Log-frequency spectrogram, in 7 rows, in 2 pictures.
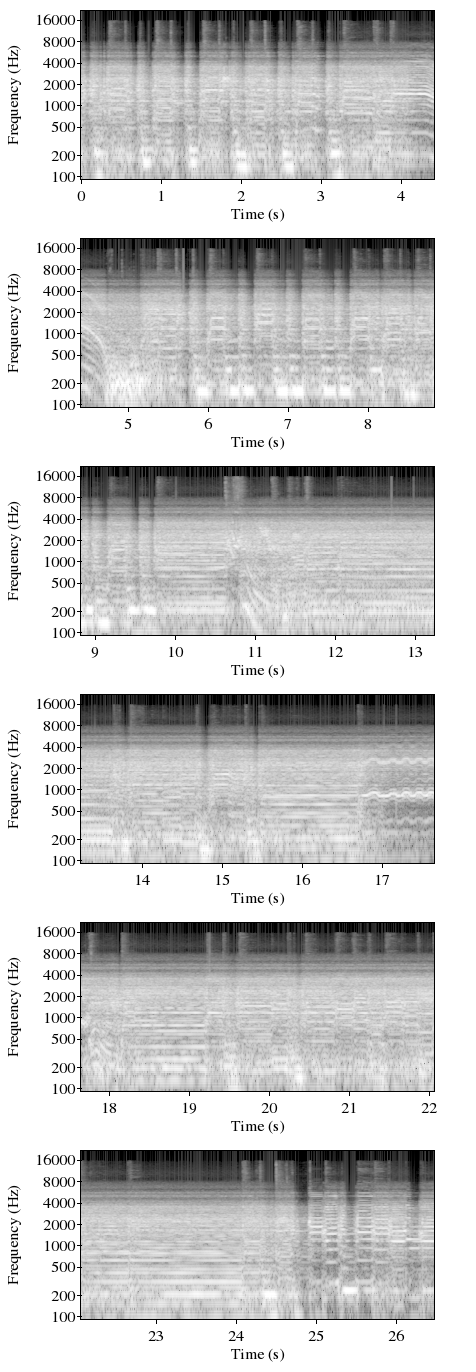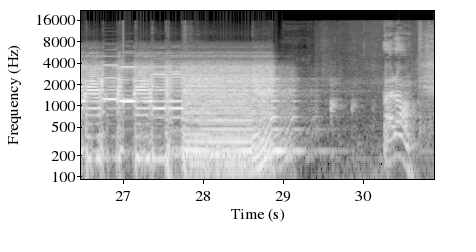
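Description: Electric guitar with P90 single-coil pickups, a James Tyler Variax, played through a Line 6 Helix amp modeler with overdriven distortion. It runs through continuous riffs and single-note lines, with a falling slide about four seconds in. The playing stops a second or so before the end.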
